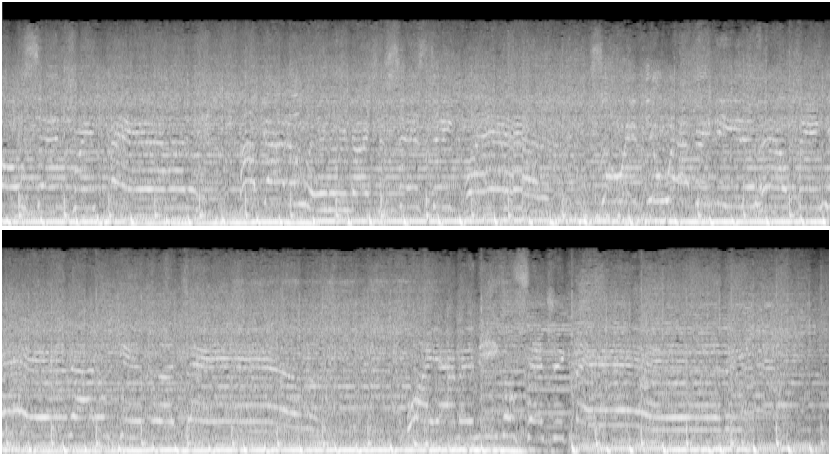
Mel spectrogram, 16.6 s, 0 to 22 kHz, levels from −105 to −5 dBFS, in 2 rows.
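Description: At 5.02 to 5.20 s the audio has chunks out of order: a block of about 93 ms arrives one chunk late and plays after its successor. Nothing is missing, but the swapped sequence sounds like a brief jumbled stutter.

At 15.02 to 15.04 s a corrupt frame is decoded: flipped bits in a single compressed frame are played as though valid, so energy lands at the wrong frequencies for that frame. The result is a short chirp-like blip in the sound.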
